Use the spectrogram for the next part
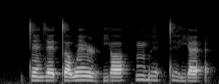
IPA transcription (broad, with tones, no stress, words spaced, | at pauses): tɛ̃˨zɛ˨tʌ˨ wɛ̃˦ɭə̤˨ʔjʌ˦ | mbɛ̤˦˨ʔtɛ̤˦˨jæ˨ʔ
